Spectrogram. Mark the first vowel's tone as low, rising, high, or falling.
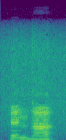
high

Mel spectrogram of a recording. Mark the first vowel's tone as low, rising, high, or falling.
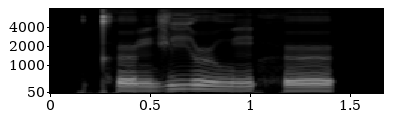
low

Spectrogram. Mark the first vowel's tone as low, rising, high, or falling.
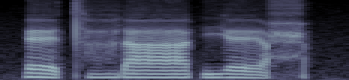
falling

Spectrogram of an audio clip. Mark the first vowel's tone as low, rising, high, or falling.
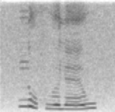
falling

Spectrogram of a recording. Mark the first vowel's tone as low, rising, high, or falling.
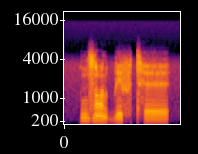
falling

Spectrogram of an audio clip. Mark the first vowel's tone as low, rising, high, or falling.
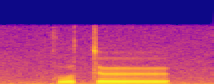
rising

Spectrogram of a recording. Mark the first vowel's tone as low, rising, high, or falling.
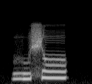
low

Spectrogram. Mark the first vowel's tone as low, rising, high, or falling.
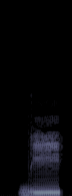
high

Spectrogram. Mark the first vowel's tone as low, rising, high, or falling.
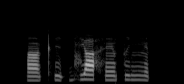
low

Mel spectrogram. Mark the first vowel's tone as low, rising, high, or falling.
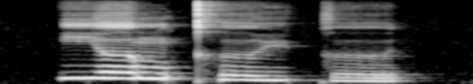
high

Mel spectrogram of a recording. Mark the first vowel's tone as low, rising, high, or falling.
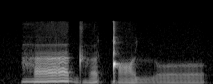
rising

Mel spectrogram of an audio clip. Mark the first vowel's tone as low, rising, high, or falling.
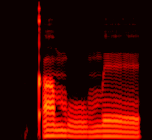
high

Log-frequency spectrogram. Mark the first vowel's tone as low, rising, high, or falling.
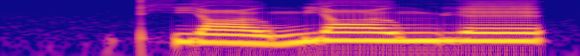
low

